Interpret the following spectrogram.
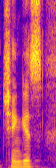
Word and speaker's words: Genghis: focuses almost entirely on genghis or i guess the more proper pronunciation and the more modern pronunciation or the interpretation of the pronunciation will be chingus but we're gonna go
